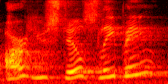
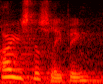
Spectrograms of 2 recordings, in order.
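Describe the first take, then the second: First: It sounds annoyed and put out. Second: It sounds neutral, without annoyance.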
